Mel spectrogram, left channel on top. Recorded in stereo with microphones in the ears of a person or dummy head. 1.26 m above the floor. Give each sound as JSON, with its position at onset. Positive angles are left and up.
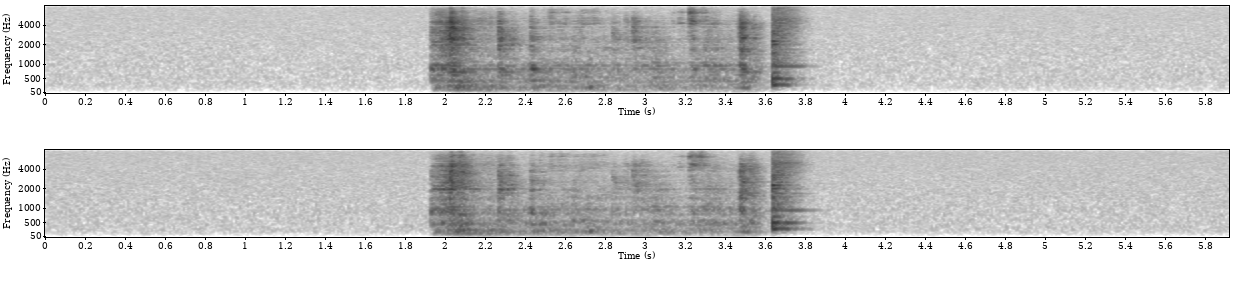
{"t": 1.9, "sound": "keys jangling", "side_deg": 5, "distance_m": 2.5}
{"t": 3.6, "sound": "a snare drum", "side_deg": 5, "distance_m": 0.6}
